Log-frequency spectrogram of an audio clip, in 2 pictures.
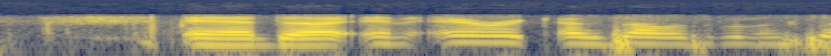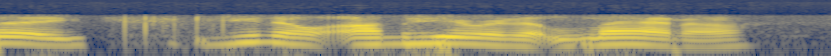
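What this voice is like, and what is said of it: New York-sounding accent. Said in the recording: “I don't know if you noticed the accent. You might have thought I was from New York or somewhere when you heard me speak.”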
